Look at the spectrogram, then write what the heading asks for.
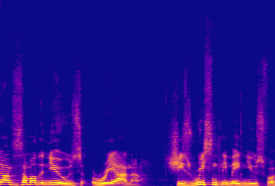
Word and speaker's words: Rihanna: all right moving on to some other news Rihanna she's recently made news for her successful fashion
